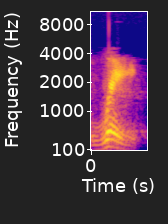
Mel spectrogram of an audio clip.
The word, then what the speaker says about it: Ra: So then you got a dimension that everything is re, or as the Egyptians pronounce it, Ray.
